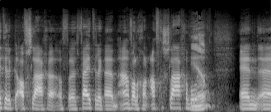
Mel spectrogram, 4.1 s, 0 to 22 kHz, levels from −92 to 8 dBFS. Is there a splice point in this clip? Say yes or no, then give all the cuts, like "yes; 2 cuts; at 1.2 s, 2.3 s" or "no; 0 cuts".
yes; 1 cut; at 1.6 s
